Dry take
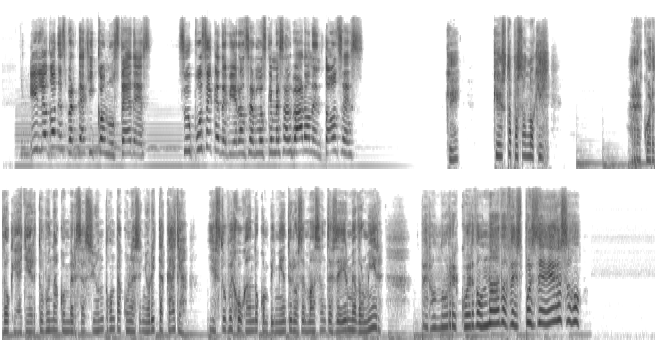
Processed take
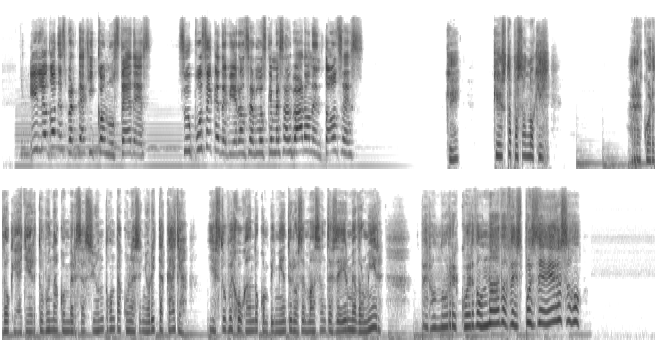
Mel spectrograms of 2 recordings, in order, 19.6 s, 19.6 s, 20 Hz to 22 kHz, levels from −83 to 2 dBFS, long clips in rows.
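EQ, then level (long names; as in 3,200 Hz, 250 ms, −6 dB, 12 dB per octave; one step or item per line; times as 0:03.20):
parametric band 200 Hz +5 dB 0.97 octaves
parametric band 4,900 Hz +4.5 dB 0.73 octaves
−1.0 dB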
